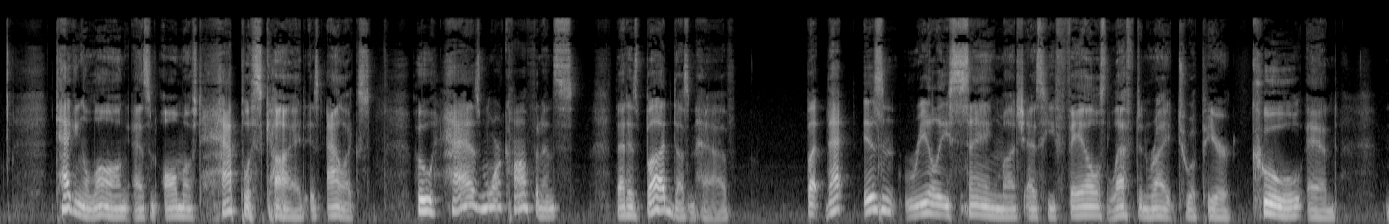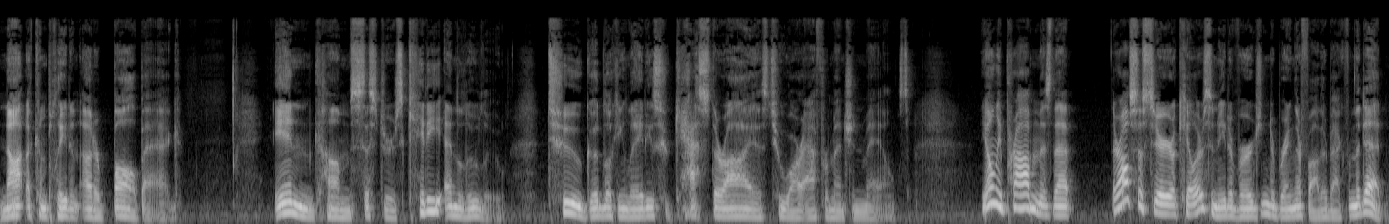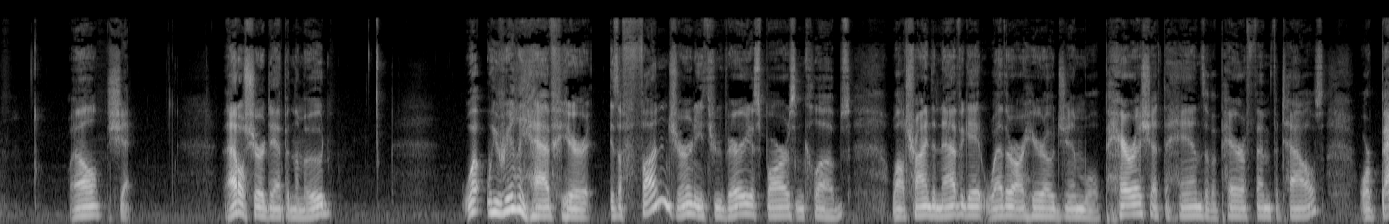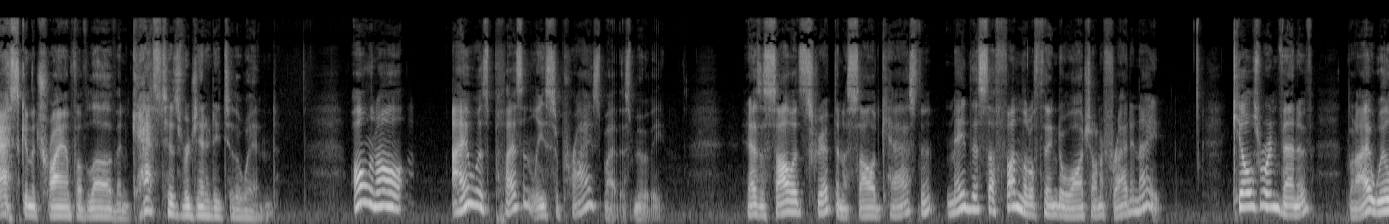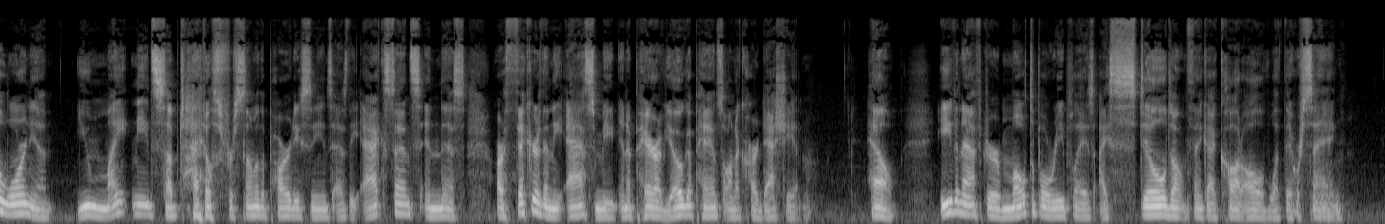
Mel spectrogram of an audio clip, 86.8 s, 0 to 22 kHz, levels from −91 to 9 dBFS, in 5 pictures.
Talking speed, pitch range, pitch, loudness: 155 wpm, 95-120 Hz, 110 Hz, -22 LUFS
